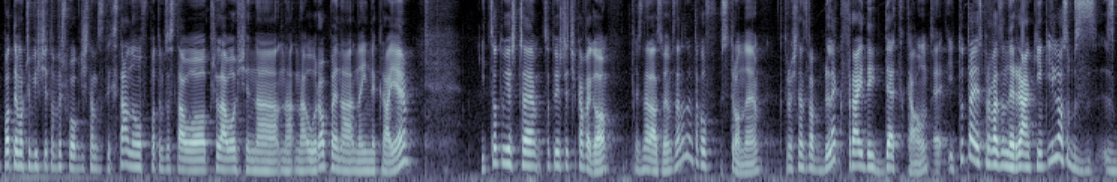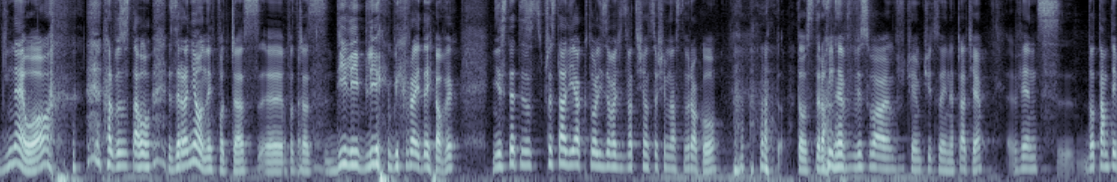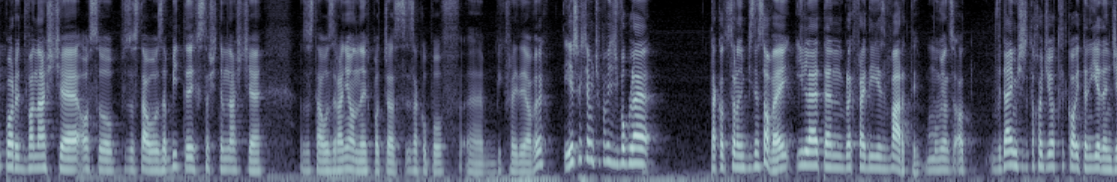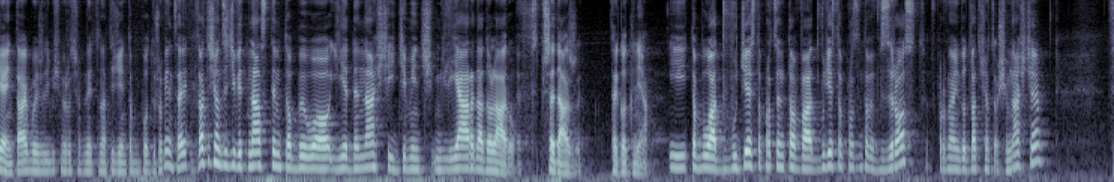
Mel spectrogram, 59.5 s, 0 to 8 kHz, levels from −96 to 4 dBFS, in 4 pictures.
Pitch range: 125-175 Hz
